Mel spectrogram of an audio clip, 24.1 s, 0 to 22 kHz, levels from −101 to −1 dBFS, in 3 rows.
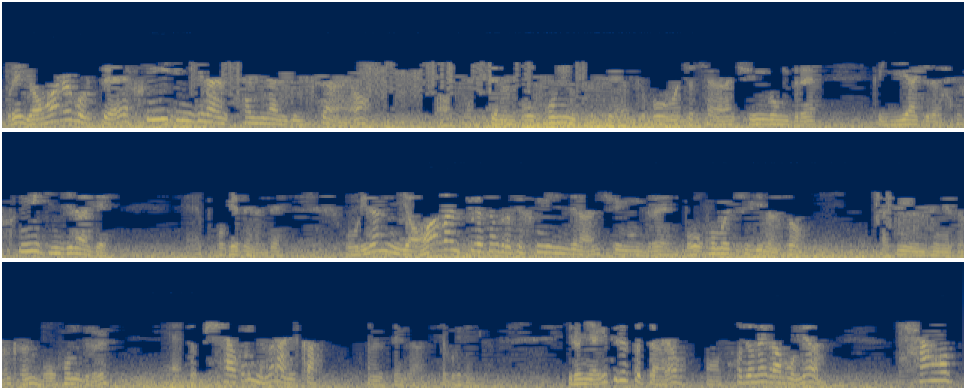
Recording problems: garbled, watery; badly; nothing above 3 kHz
crackling; loud; from 1.5 to 5 s and at 15 s; 10 dB below the speech
wind noise on the microphone; occasional gusts; 10 dB below the speech

